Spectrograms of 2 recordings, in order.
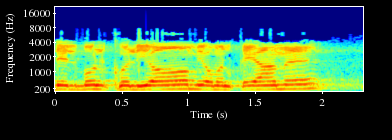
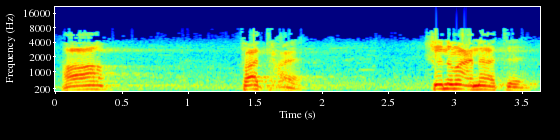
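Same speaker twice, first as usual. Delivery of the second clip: usual speaking voice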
